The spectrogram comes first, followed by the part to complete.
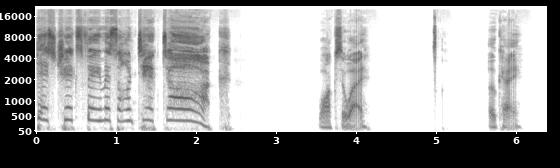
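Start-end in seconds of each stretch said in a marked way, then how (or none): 0.0-2.5 very high, very slow, drawn-out, mischievous scream. Recounting a tourist's parting joke during a tour, the speaker is imitating someone screaming. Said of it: "she screams as the tour guide's talking".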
